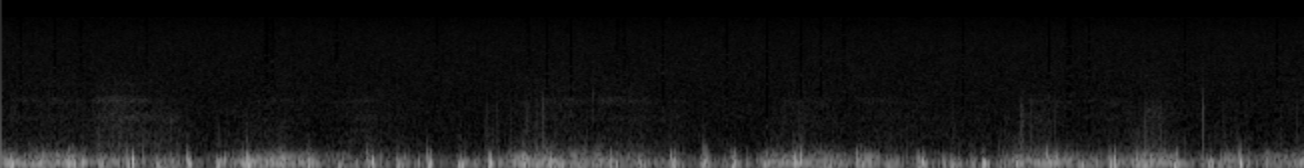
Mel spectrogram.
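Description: Repeated low thumping heartbeats under a soft hum, recorded while the breath is held.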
